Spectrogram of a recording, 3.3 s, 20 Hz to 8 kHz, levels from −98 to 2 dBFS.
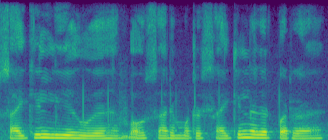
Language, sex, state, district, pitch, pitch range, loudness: Hindi, male, Gujarat, Valsad, 145 Hz, 145-170 Hz, -15 LUFS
